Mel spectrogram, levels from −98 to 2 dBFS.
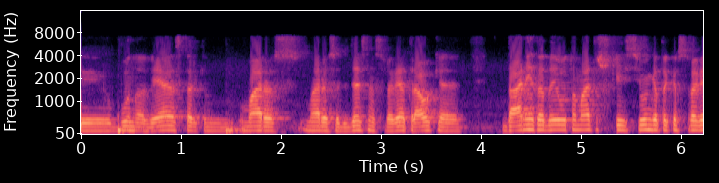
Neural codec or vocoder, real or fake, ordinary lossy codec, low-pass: none; real; MP3, 96 kbps; 7.2 kHz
